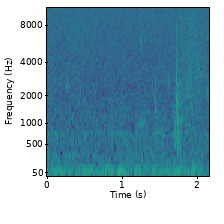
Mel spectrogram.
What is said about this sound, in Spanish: después de este sorbito amargo y siempre, siempre necesario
